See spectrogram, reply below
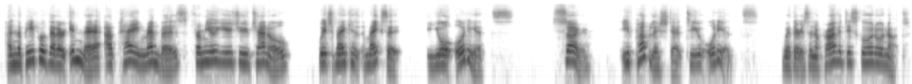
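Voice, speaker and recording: A woman's voice: a little high, sharp tone, dry recording. A woman guest on a casual livestream, blunt and indignant, swearing as she talks.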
